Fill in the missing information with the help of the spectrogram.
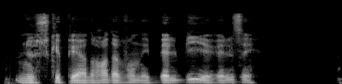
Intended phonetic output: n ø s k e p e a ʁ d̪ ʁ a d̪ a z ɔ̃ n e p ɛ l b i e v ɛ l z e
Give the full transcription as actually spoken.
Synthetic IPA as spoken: n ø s k e p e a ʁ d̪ ʁ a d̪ a v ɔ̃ n e b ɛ l b i e v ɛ l z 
